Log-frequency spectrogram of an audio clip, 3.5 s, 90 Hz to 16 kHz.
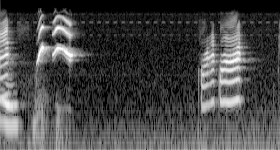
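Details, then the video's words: A 13-year-old male Indian ringneck parakeet, kept as a rescued pet, gives short, squawky, speech-like phrases: a quick rising-falling pair of notes, then a two-part harmonic phrase, ending in a sharp burst. The owner talks nearby. "Indian Ringneck Parrot Talking"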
